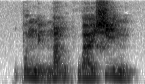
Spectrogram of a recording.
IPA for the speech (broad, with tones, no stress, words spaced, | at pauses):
pɤ˥˨ŋ y̰˨˩nn̪ɑ˥˨ŋ pʰwa˨˦ɪ̯ɕi˥˨n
